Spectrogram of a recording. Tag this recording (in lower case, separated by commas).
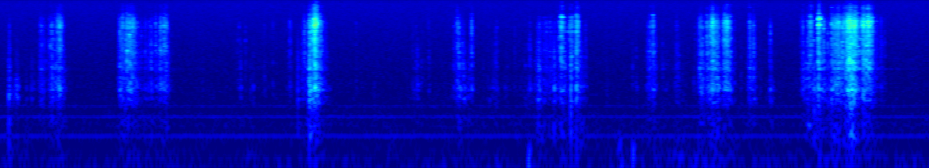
domestic sounds, cutlery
